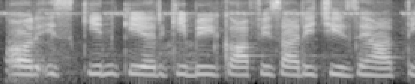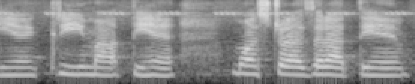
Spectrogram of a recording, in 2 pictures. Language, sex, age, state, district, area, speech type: Urdu, female, 45-60, Uttar Pradesh, Aligarh, rural, spontaneous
